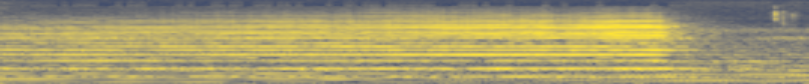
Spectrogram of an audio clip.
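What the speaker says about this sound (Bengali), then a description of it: "ডাউন লাইনে একটা মেল ট্রেন আসছে" A mail train on the down line sounds as a continuous droning rumble with steady tonal hum, loud and close throughout, easing off slightly near the end.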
